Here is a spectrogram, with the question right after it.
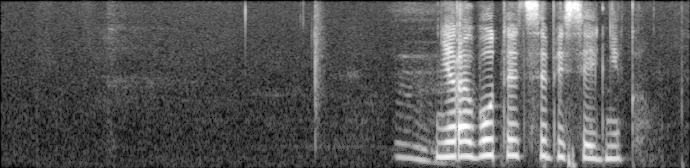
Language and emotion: Russian, neutral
